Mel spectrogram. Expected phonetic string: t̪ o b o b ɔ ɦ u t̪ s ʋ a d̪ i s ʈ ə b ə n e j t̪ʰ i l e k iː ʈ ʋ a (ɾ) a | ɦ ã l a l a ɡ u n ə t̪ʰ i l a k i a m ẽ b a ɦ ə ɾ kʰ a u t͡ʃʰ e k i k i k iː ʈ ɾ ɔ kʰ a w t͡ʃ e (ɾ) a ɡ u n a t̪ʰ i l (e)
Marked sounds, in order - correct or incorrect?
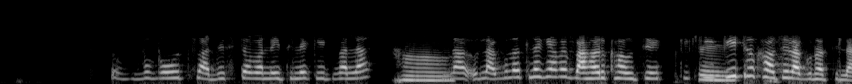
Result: incorrect: l, incorrect: l, incorrect: a

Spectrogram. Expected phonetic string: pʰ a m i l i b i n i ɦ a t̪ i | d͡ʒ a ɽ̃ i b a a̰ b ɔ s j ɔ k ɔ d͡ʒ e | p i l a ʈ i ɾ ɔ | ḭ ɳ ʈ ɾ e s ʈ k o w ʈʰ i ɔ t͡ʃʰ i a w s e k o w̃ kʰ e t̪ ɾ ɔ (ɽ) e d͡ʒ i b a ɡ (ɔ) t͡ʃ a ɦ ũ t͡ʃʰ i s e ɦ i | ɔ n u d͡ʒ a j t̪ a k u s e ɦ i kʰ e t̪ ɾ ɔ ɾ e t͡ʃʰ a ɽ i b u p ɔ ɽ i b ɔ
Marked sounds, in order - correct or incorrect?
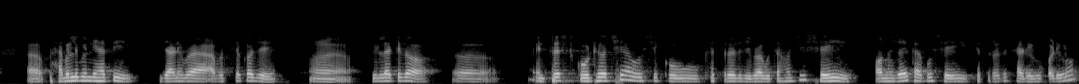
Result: incorrect: ɾ, incorrect: u

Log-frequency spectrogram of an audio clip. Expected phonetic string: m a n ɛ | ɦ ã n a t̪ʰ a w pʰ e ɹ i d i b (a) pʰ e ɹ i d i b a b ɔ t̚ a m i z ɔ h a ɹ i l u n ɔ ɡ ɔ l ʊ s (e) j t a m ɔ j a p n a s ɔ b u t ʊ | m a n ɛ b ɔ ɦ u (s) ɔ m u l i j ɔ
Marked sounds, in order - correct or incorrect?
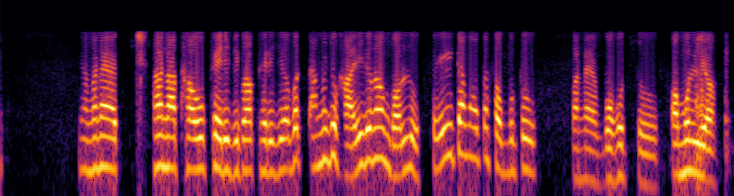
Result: correct, correct, incorrect: t

